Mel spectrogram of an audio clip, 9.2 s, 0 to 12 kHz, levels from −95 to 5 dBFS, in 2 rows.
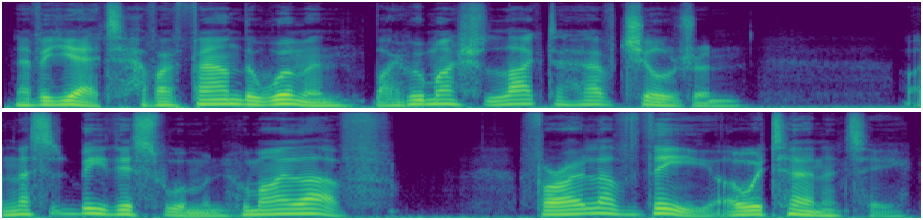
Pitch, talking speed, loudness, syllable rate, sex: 110 Hz, 190 wpm, -18 LUFS, 4.9 syllables/s, male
